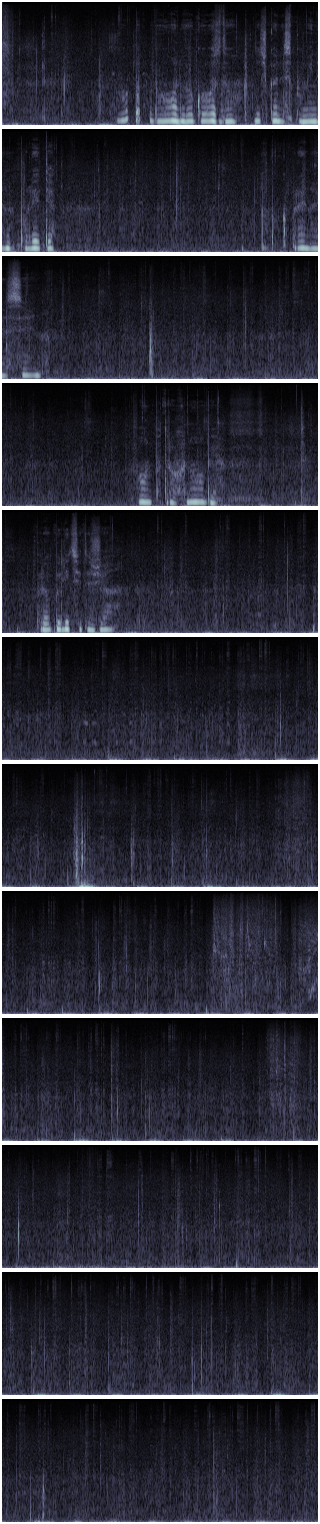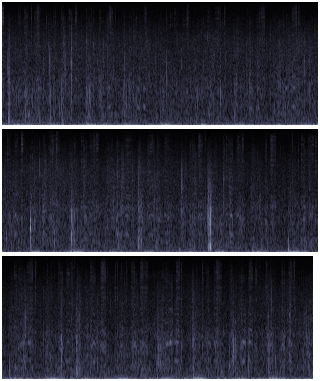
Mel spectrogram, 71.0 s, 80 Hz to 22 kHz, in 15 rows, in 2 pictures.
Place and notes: path of seasons, august forest, piramida - walking poem
walking, uttering, almost dark, light rain, drops, squeaking umbrella
Maribor, Slovenia, 12 August 2014, 21:17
